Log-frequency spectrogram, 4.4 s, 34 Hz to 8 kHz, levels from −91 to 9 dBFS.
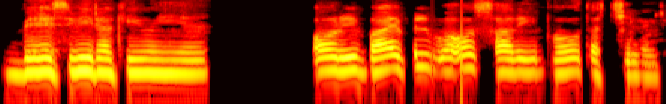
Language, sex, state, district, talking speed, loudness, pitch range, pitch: Hindi, male, Uttar Pradesh, Budaun, 190 wpm, -18 LUFS, 170-190 Hz, 180 Hz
